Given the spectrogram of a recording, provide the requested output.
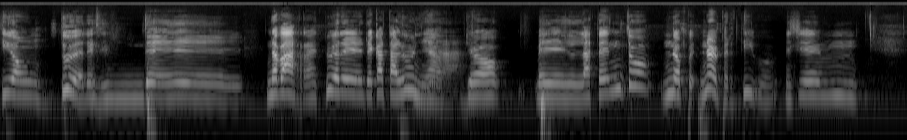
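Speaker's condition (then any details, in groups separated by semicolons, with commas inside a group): Deafness with cochlear implant; deaf since childhood, right ear unaided and unstimulated for many years; cannot perceive voice timbre, intonation or accents, understands nothing without seeing faces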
